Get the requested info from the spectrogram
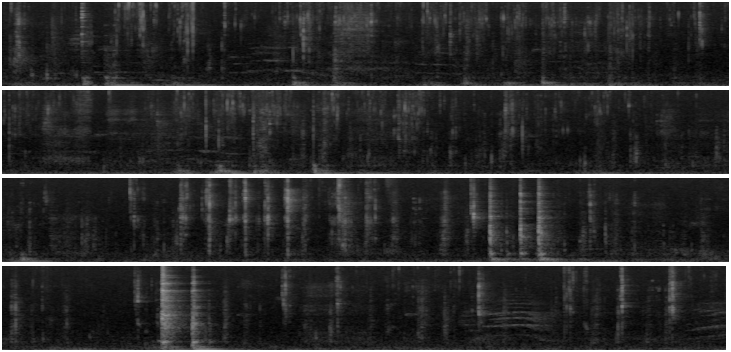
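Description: Close-miked eating by hand: chewing, biting and crunching, with fingers mixing rice and curry gravy between mouthfuls. Sharper, louder crunches and smacks cluster about two-thirds of the way through.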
